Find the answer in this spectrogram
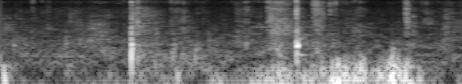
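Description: Tennis ball struck in a rally on a clay court: two sharp knocks, one about two-thirds of a second in and one about a second and a half in, the second with a brief ring of racket strings. Shoes scuff on the clay near the end.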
